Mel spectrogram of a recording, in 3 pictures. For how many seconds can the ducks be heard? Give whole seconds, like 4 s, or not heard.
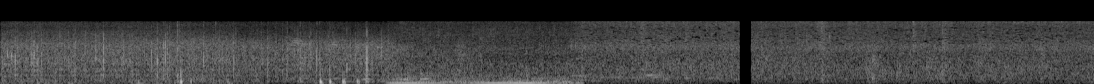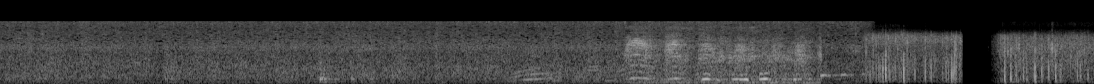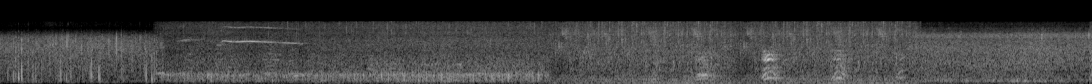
4 s.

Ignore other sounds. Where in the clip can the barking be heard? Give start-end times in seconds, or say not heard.
28.7-30.9.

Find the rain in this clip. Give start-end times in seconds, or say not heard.
0.0-32.7.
